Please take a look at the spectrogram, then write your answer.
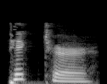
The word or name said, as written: pictor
